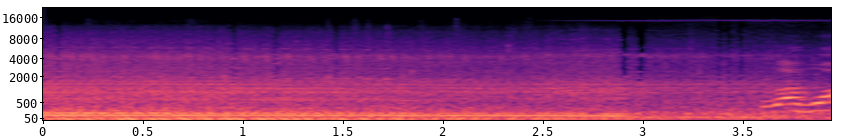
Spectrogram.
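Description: A tank engine rumbles and clanks nearby.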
